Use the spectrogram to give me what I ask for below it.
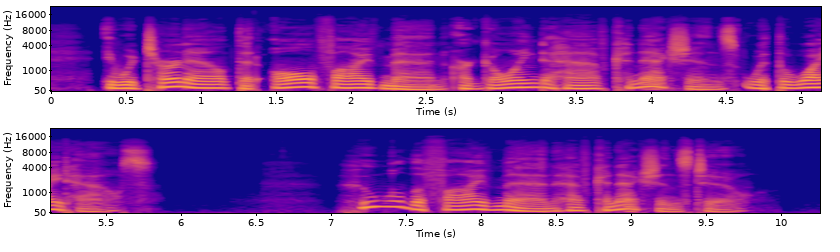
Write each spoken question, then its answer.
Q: Who will the five men have connections to?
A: The five men will have connections to the White House.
